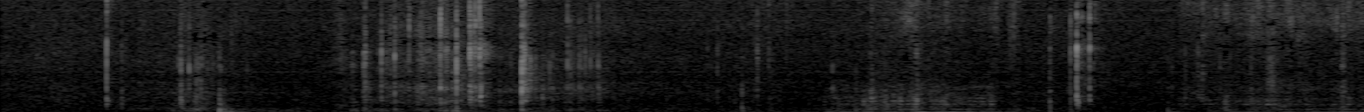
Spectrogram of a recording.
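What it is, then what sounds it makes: Whole pineapple. Fingertips tap intermittently on the scaly rind of a whole, solid pineapple lying on its side. The quiet, irregular taps land as soft, dull thumps with a low, muffled body and faint bright clicks on top, each dying away quickly.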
